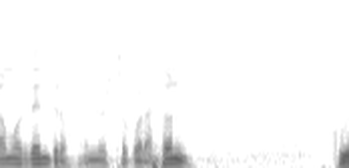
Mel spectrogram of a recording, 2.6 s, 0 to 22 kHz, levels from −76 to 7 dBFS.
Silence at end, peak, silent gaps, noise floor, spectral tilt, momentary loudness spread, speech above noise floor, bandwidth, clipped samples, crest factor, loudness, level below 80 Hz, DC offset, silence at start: 0 s; -18 dBFS; none; -70 dBFS; -10 dB/octave; 8 LU; 35 dB; 9.6 kHz; under 0.1%; 20 dB; -37 LUFS; -56 dBFS; under 0.1%; 0 s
